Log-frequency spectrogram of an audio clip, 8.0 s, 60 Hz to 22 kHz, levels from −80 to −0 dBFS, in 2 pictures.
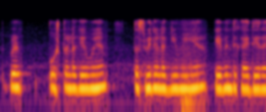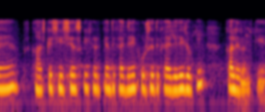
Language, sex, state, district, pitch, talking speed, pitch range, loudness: Hindi, female, Maharashtra, Solapur, 215 Hz, 235 wpm, 210-220 Hz, -17 LUFS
